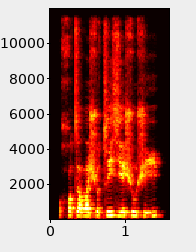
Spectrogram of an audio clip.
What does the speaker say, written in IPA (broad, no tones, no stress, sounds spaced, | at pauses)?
x ɔ t e lˠ ɪ ʃ o t͡s i zʲ e ʃ u ʃ i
